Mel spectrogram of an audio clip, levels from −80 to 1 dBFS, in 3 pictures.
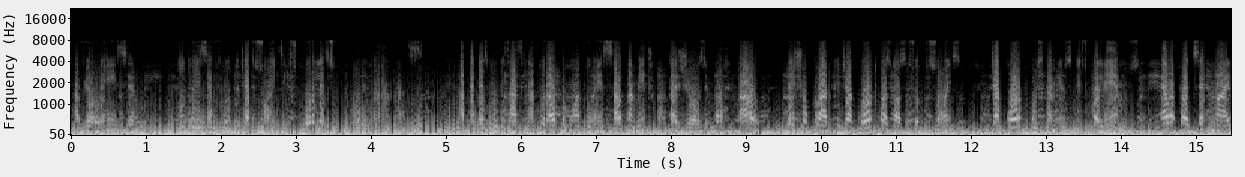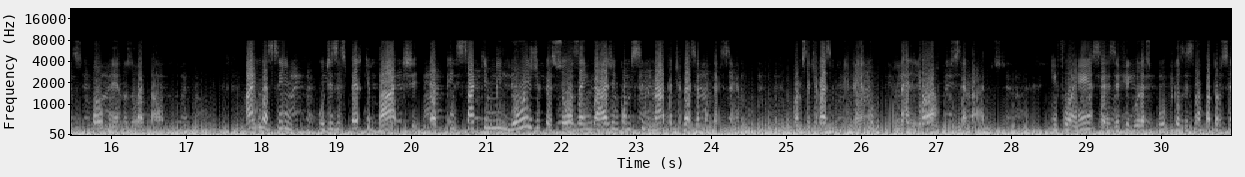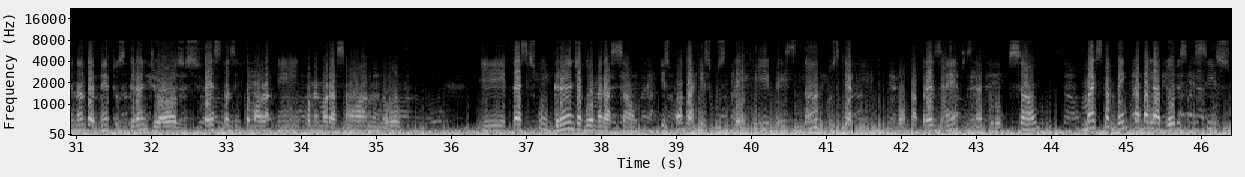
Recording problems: distortion; heavy; 40% of the sound clipped
high frequencies cut off; noticeable; nothing above 8 kHz
echo of what is said; faint; throughout; 580 ms later, 20 dB below the speech
low rumble; loud; throughout; 7 dB below the speech

